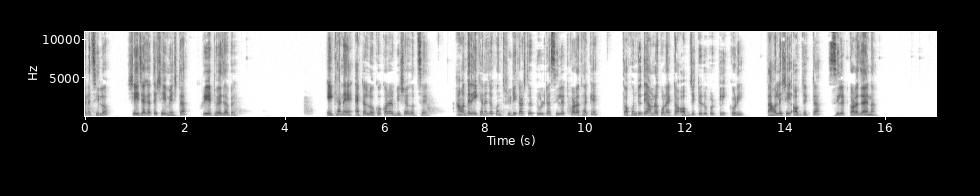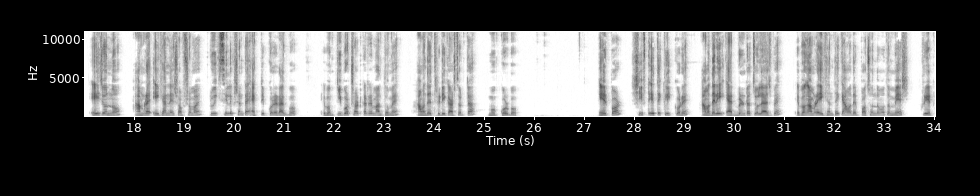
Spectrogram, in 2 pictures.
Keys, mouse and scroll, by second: 11.1 click, 12.0 click, 12.8 click, 13.6 click, 14.3 click, 15.2 click, 15.8 click, 16.6 click, 19.5-22.2 drag, 22.2 shift+right click, 23.0 shift+right click, 23.8 shift+right click, 24.7 shift+right click, 25.3 shift+right click, 26.1 shift+right click, 28.4 shift+a.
